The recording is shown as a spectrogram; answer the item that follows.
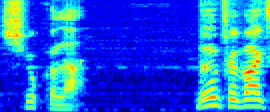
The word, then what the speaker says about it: chocolat: Chris Perzer says, Luke, you should have told Bird it's pronounced with a SH at the start, phonetically making it chocolat.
